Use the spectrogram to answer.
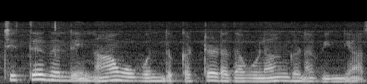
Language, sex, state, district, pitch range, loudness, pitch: Kannada, female, Karnataka, Belgaum, 145-180 Hz, -16 LUFS, 160 Hz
